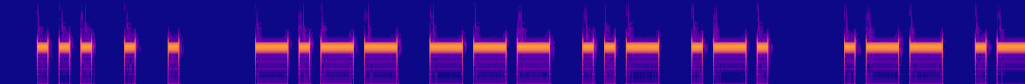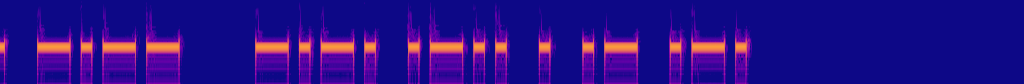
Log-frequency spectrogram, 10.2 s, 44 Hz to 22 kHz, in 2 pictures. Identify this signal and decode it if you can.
Morse code, heard as a keyed tone, about 22 wpm, 700 Hz. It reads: SEE YOUR WAY CLEAR
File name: practice / 22wpm / Sets of 8 Words - 22wpm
